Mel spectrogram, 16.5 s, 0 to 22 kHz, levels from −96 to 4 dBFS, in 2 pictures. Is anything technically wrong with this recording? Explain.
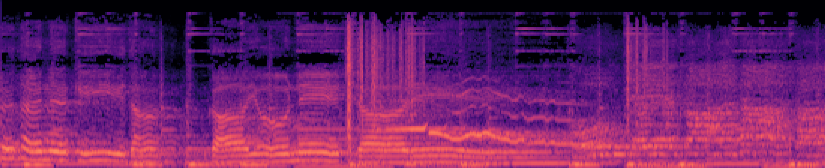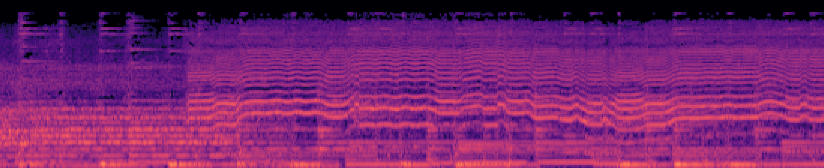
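Yes, there are two kinds of fault. From 3.45 to 4.23 s, and again from 6.26 to 6.68 s, dense, uneven scratching and rustling sits on top of the sound, about 5 dB below it the first time and about 10 dB below the second. This is likely cable scratch noise: a worn cable, plug or control being moved, its contact resistance flickering rapidly and injecting irregular bursts of noise into the signal.

From 10.33 to 13.03 s a fine hiss and roughness clings to the audio, growing on louder and brighter passages and vanishing in the quiet gaps, at roughly 30 dB below the signal. This is sample clock jitter. The converter's timing wanders by a few microseconds, so each sample is taken slightly early or late. The error is largest where the waveform changes fastest, which is why it follows the level and treble.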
